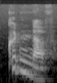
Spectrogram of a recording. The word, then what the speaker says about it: couldn't have: add this element we do it like this couldn't of don't pronounce the o don't pronounce the t this one is hard isn't it let's practice it again couldn't couldn't of okay should not have becomes shouldn't of would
